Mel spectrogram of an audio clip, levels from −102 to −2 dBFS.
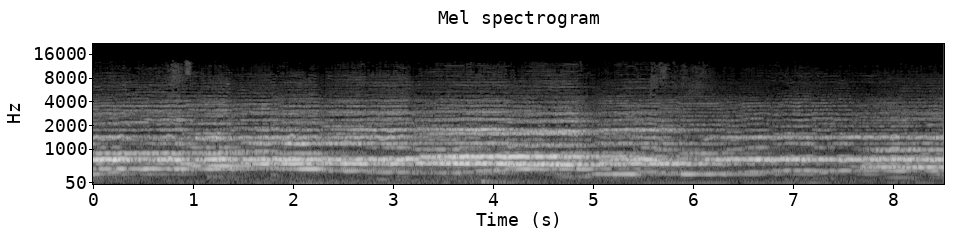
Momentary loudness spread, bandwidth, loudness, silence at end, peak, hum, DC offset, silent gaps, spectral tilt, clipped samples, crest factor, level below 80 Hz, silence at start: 10 LU; 10.5 kHz; -28 LUFS; 0 s; -12 dBFS; none; under 0.1%; none; -4 dB/octave; under 0.1%; 14 dB; -66 dBFS; 0 s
